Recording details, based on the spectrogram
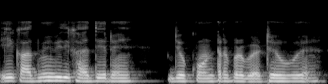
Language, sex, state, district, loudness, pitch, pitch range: Hindi, male, Jharkhand, Ranchi, -14 LUFS, 145 Hz, 145-150 Hz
